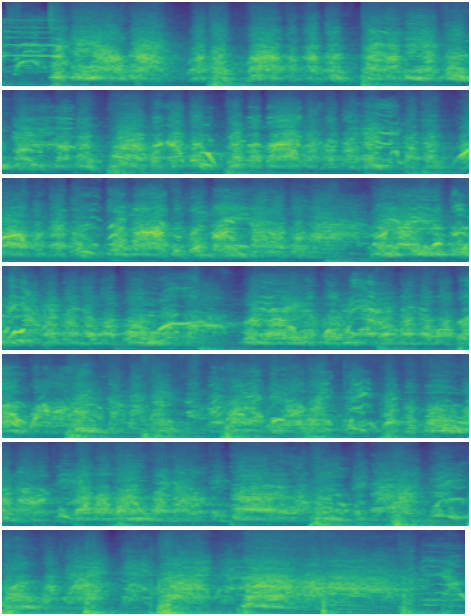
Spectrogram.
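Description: Kapa haka group performing a whakaeke: many voices chanting and shouting haka calls in unison, punctuated by frequent sharp strikes of stamping and body slapping.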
